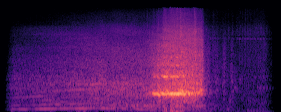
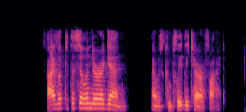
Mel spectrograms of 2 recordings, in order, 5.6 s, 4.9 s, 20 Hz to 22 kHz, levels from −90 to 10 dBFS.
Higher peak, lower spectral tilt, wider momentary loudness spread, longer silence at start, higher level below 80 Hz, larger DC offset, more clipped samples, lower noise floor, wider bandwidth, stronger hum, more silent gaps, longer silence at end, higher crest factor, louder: about the same, -4 dBFS vs -2 dBFS; second, -1.5 dB/octave vs -4.5 dB/octave; first, 26 LU vs 11 LU; first, 1.55 s vs 0.95 s; first, -54 dBFS vs -62 dBFS; neither; neither; second, -57 dBFS vs -62 dBFS; first, 16.5 kHz vs 7.8 kHz; neither; second, none vs 2.66-3.01 s; first, 1.5 s vs 0.55 s; about the same, 18 dB vs 16 dB; about the same, -16 LUFS vs -17 LUFS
